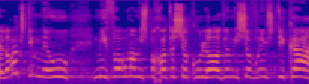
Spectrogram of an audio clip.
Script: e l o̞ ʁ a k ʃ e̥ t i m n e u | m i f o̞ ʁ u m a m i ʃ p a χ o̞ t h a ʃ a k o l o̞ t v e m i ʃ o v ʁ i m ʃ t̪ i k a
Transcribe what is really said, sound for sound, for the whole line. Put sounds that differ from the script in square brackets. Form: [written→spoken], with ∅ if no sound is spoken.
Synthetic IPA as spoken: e l o̞ ʁ a k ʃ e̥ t i m n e u | m i f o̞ ʁ u m a m i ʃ p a χ o̞ t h a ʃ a k [o→u] l o̞ t v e m i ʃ o v ʁ i m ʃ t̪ i k a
